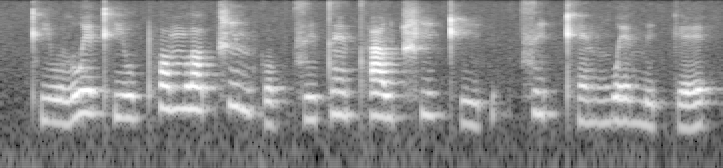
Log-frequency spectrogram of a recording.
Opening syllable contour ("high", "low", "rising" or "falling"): low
